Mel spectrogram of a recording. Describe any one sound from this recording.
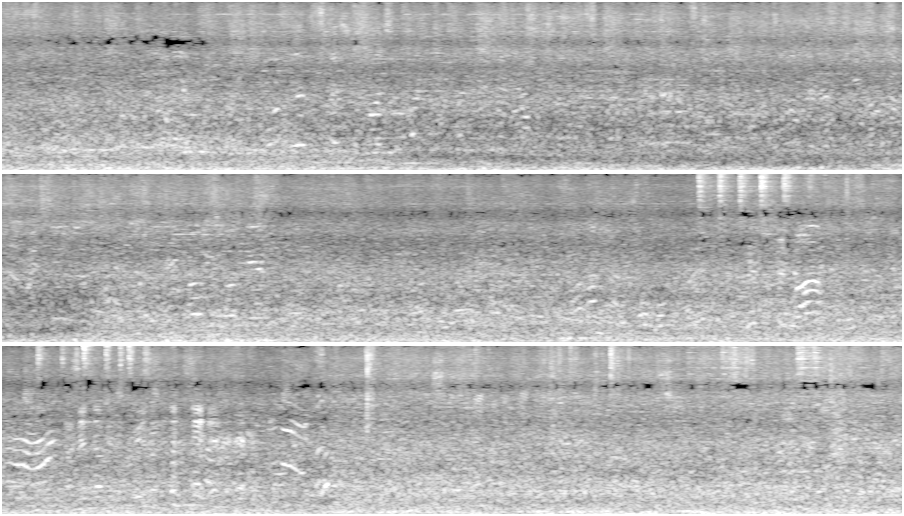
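A crowd of people chatters in a large, busy hall.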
